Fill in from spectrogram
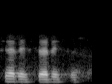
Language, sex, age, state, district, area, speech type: Telugu, male, 45-60, Andhra Pradesh, Chittoor, urban, conversation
